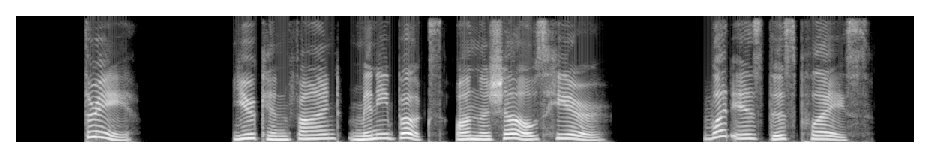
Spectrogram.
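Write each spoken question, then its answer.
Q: What is this place?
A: a library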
